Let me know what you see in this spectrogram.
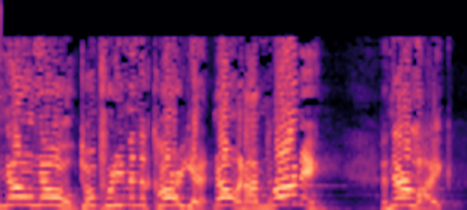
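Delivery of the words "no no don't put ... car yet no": emphatic pleading shout. Retold or imitated. Running to officers, urgently begging them to wait. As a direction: shout it high and insistent while running. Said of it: "I'm real emphatic".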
